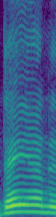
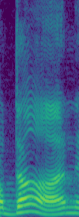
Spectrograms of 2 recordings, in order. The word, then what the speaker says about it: Dan: Just like it was in Dan, it's not Dan, it's Don. In G-A-D, the Hebrew name that you would call Gad if you'd pronounce it in English, is pronounced Gad in Hebrew.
